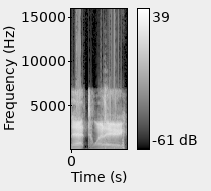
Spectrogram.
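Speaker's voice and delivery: very loud, high, drawn-out cheer; excited shout. Real, not acted. Game master celebrating a lucky roll, triumphant shout. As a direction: yell it in triumph, stretching it out.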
